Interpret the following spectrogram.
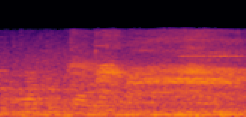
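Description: A crow cawing, starting about half a second in, over a low steady hum.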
